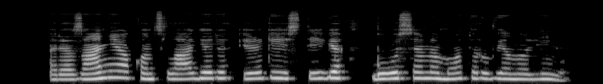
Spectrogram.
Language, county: Lithuanian, Vilnius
